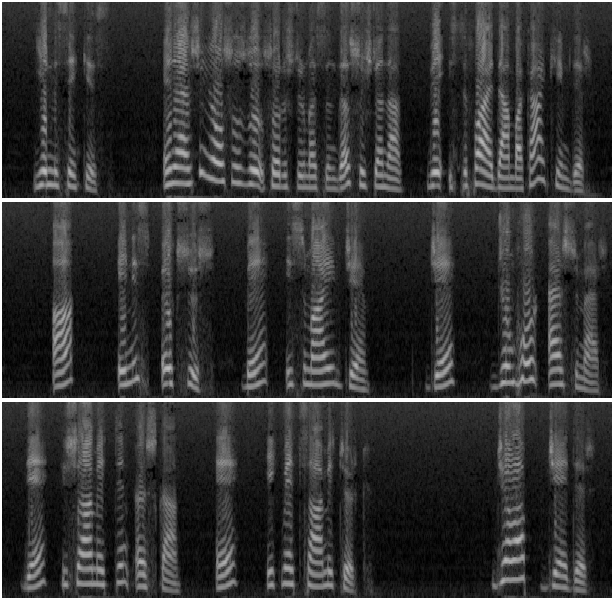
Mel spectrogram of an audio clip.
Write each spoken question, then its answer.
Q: Enerji yolsuzluğu soruşturmasında suçlanan ve istifa eden bakan kimdir?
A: Cevap C'dir.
